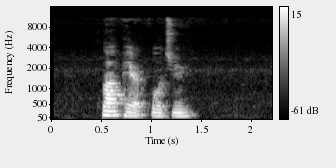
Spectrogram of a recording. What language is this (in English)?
Chinese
